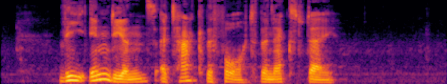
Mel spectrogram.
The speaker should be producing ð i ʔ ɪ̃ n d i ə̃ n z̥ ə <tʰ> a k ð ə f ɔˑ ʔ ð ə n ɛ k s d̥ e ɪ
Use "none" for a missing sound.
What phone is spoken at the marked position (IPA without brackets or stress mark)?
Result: tʰ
